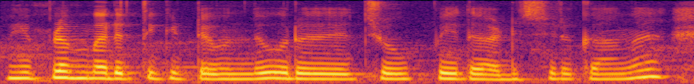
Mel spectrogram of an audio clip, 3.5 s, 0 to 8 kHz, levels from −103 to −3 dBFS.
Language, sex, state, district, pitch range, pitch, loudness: Tamil, female, Tamil Nadu, Kanyakumari, 185-210 Hz, 195 Hz, -15 LUFS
